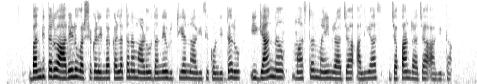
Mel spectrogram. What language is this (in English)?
Kannada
